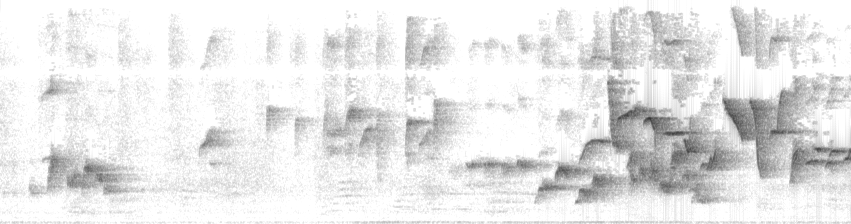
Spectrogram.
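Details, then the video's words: Feisty song of an adult Oriental magpie-robin taken from the wild: a short whistled phrase, a quieter pause, then a loud, dense rush of varied high notes over a steady low hum. "Giọng ca choè già rừng đanh đá"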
